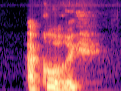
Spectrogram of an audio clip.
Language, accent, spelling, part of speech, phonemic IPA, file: French, Canada, accourût, verb, /a.ku.ʁy/, LL-Q150 (fra)-accourût.wav
- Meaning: third-person singular imperfect subjunctive of accourir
